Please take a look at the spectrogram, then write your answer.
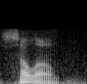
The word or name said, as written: Solos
